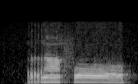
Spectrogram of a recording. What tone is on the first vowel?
low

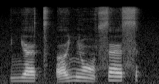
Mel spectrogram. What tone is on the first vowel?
low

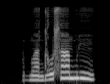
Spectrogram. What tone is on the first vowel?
low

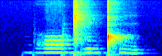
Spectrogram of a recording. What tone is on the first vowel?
low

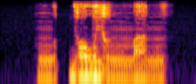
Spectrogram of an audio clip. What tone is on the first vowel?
rising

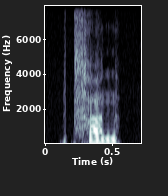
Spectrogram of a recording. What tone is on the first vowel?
high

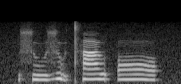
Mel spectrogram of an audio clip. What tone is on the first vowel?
low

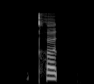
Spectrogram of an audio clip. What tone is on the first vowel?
low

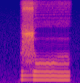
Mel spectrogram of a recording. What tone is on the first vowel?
low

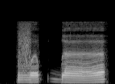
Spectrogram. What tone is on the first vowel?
rising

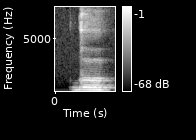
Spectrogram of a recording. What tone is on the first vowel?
low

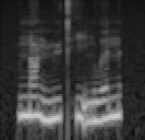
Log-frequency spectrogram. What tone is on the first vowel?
falling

